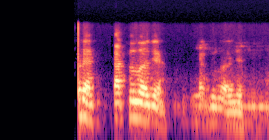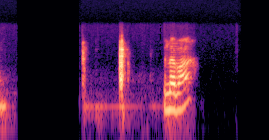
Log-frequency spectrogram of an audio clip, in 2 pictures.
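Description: A man sings over an online call.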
